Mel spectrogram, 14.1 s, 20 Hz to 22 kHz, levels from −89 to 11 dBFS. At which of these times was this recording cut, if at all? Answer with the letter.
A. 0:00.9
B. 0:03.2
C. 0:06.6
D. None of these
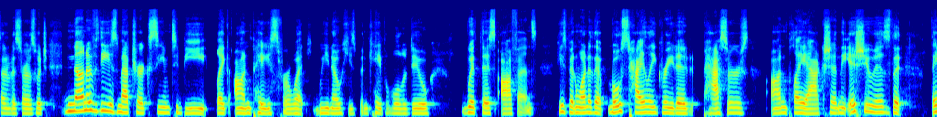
A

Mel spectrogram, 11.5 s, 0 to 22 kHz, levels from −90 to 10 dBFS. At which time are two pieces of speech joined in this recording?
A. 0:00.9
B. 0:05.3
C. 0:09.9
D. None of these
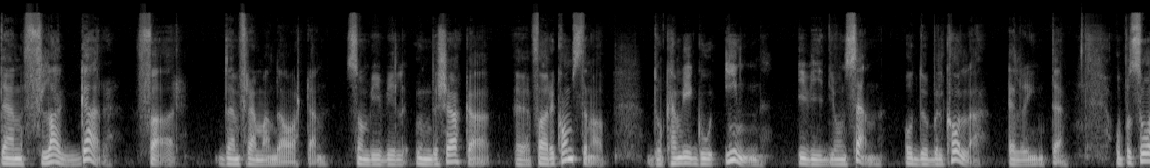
C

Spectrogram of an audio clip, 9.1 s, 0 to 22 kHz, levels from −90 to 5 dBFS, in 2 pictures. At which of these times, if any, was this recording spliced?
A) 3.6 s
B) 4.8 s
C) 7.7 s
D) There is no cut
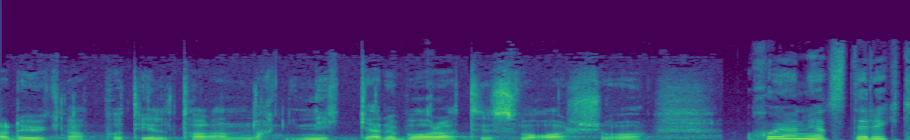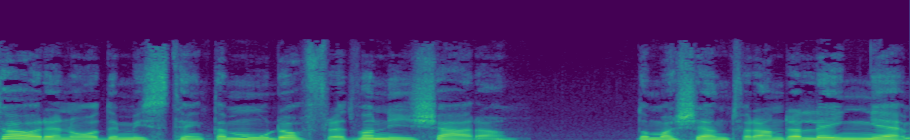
A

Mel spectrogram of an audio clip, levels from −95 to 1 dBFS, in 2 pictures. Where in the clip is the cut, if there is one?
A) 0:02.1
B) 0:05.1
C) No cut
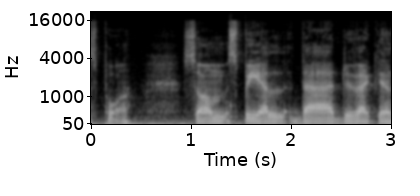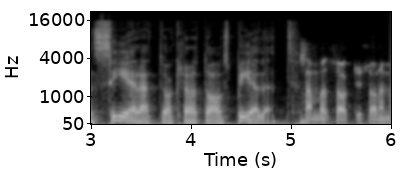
B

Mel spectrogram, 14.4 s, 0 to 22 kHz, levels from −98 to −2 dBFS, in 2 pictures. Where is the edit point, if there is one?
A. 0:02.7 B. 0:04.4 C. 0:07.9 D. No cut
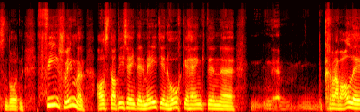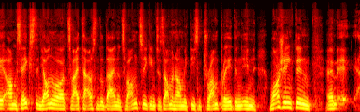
D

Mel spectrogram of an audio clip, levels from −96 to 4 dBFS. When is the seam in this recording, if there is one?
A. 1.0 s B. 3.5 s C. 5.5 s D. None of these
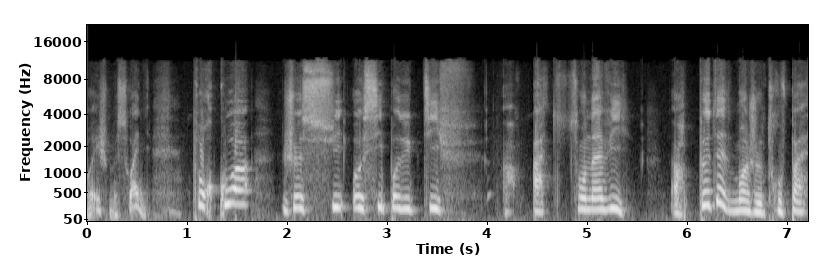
A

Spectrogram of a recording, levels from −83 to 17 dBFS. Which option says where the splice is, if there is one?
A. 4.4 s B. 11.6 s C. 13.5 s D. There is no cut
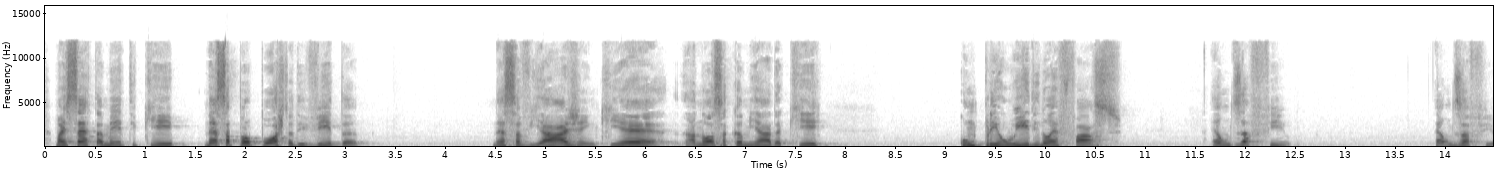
B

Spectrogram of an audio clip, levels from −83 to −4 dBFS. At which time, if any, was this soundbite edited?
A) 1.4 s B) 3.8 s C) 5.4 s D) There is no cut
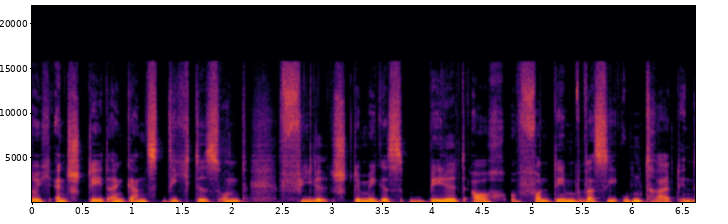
C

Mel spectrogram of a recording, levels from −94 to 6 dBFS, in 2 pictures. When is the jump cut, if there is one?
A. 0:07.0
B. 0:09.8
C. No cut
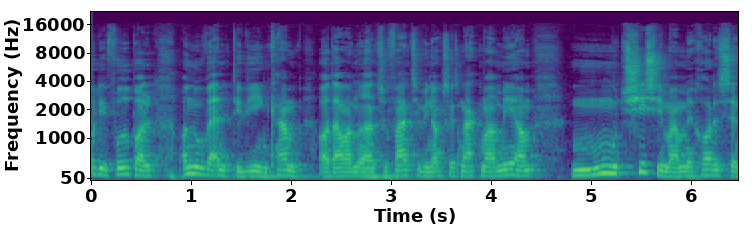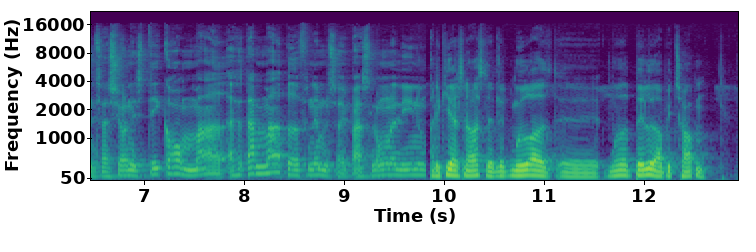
B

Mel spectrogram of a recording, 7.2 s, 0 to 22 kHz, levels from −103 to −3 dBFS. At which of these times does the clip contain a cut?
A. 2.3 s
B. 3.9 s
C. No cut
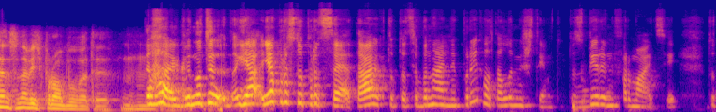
C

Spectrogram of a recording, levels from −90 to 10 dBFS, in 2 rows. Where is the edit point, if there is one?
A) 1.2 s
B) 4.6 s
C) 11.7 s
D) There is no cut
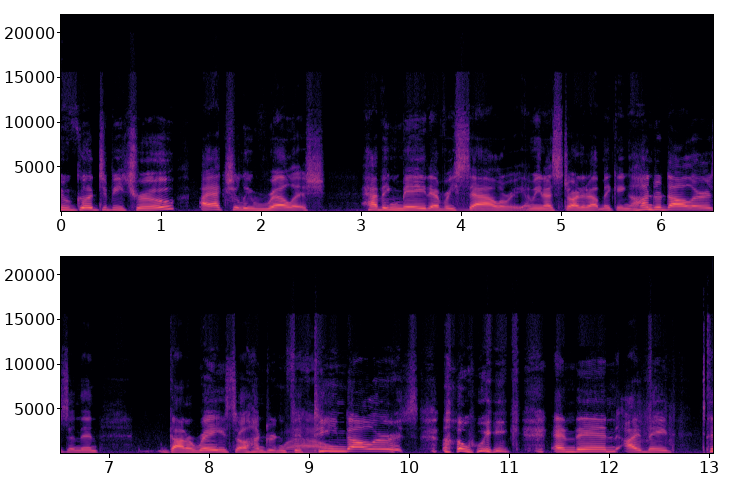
D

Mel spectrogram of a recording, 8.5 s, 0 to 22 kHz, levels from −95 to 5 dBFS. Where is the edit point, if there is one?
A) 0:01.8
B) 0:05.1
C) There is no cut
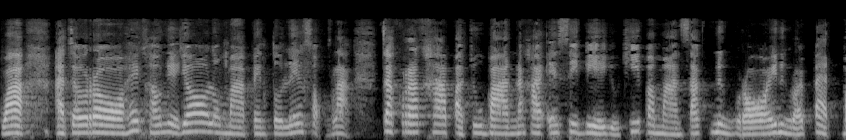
A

